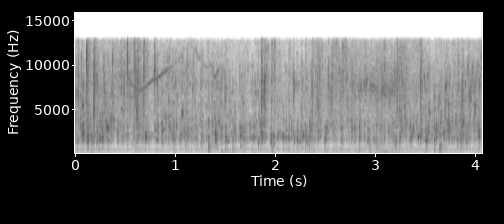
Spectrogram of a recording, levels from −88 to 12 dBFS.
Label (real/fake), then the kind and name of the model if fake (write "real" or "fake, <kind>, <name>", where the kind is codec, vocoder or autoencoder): real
